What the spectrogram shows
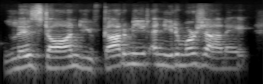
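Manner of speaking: booming put-on voice. Retelling how Wayne Dyer phoned to introduce her to Anita, Wayne Dyer's booming voice. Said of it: "with his beautiful booming voice".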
